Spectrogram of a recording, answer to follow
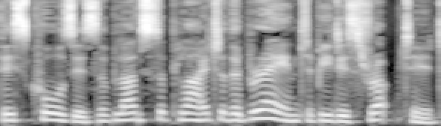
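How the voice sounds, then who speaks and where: Speaking with a British accent, a woman of medium pitch uses a dark, mellow tone at a moderate pace with ordinary pitch variation, on a very clean recording with a silent background. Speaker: stroke charity representative. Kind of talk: scripted educational interview answer.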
